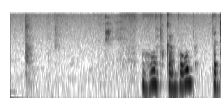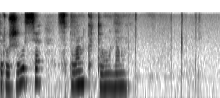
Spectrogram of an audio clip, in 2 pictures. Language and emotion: Russian, neutral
